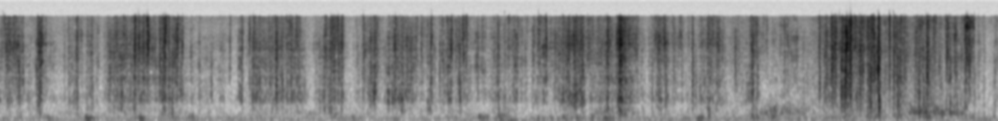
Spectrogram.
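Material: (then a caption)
Cellophane. A clear plastic cellophane bag full of dried tea pieces is held close in both hands and squeezed and crinkled with the fingertips. The result is quiet, continuous bright crinkling and crunching, made of dense, crisp bursts, with a louder patch of crackling near the end.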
